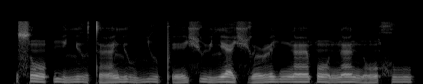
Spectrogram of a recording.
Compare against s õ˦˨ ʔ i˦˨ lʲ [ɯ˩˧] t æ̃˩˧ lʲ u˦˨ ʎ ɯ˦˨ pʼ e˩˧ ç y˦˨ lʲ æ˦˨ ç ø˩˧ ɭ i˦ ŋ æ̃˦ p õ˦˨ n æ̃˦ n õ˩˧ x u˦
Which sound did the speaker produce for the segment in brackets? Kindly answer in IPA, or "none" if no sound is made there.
ɯ˦˨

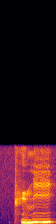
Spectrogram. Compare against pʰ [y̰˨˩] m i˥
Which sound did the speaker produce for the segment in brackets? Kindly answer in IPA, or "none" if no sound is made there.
y̰˨˩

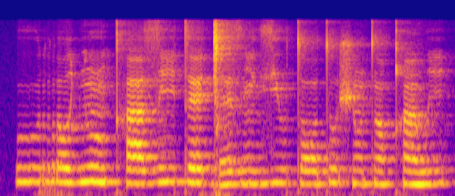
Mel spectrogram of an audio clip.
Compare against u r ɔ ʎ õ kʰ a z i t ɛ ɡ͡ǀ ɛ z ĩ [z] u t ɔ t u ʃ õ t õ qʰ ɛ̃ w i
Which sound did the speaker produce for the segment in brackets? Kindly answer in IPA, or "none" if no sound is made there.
zʲ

